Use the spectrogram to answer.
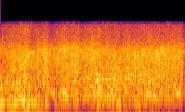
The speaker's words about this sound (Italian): facciamo un applauso da noi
